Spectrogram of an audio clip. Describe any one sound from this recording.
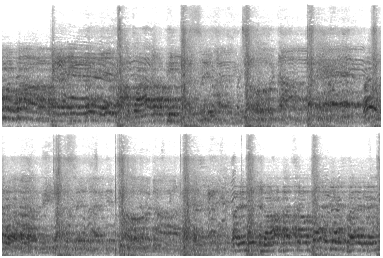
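Many hands beat on chests in rhythm.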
